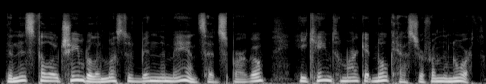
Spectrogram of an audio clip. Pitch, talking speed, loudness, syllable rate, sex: 145 Hz, 235 wpm, -17 LUFS, 5.9 syllables/s, male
